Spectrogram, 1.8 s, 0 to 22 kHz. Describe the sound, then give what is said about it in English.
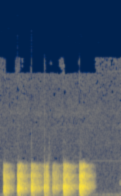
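A voice imitates rapid-fire tree knocks, like wooden baseball bats slammed together: six sharp, hollow bursts in quick succession, then silence. “6 very rapid fire tree knocks, I suppose. It sounded like wood on wood. Well, it sounded like 2 guys with baseball bats just slamming them together, wooden baseball bats.”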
